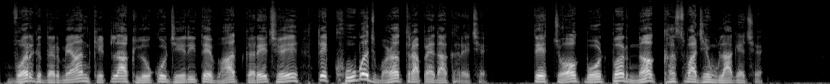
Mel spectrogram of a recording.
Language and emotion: Gujarati, disgusted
